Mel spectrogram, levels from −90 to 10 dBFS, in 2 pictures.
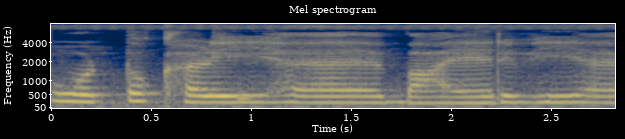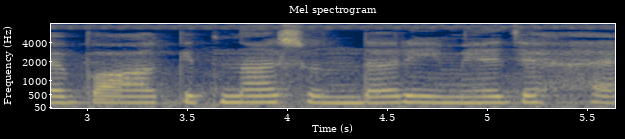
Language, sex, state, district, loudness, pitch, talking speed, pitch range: Hindi, male, Bihar, Jahanabad, -16 LUFS, 230 Hz, 115 wpm, 220-235 Hz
